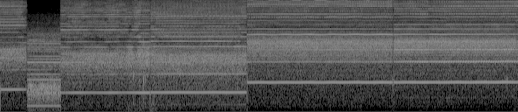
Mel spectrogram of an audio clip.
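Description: Chicago Electric heat gun running steadily: a fan whine over a hiss of blown air. The whine steps up in pitch about halfway through.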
